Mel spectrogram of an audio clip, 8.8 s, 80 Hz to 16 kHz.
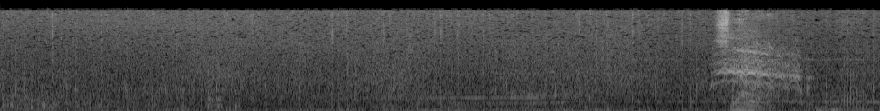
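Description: Geralt's horse Roach in the video game The Witcher 3 lets out a sharp, close whinny near the end, over hoof clip-clop and steady rain falling throughout.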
